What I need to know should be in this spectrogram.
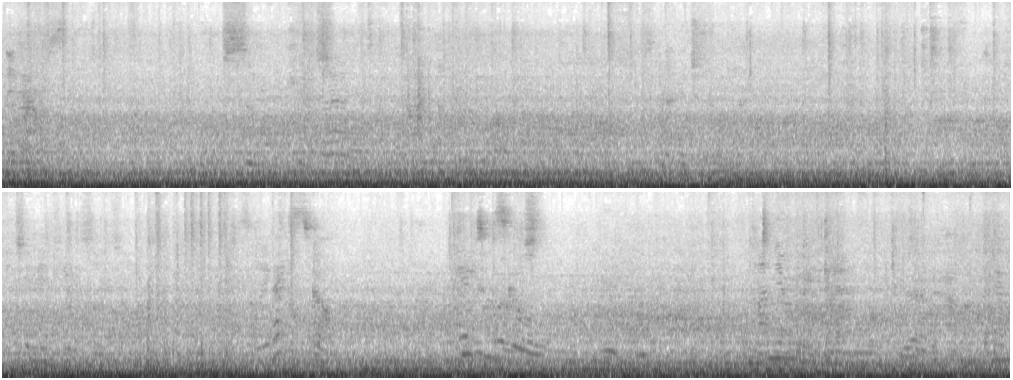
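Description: A bus engine rumbles steadily from inside.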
